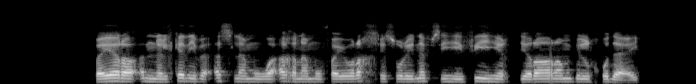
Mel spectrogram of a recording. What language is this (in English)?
Arabic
